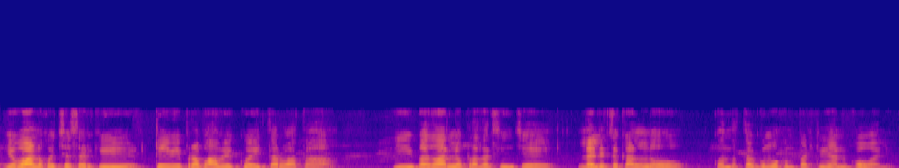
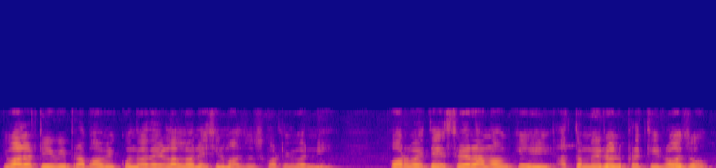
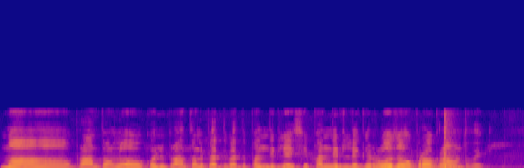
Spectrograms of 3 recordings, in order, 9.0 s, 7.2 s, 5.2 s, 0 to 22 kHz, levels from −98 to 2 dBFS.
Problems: constant background noise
